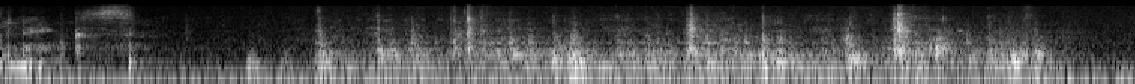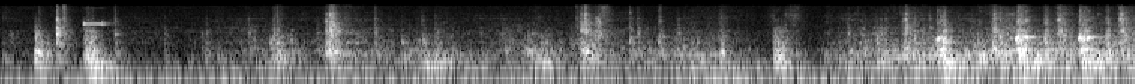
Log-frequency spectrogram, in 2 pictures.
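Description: A sewing machine stitches with quick mechanical clicks.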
